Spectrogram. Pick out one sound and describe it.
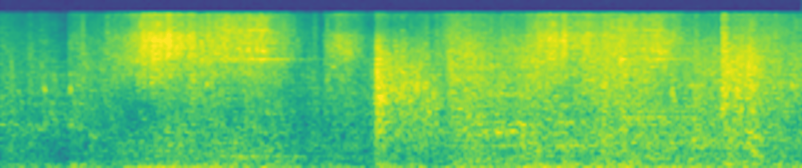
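Magic blasts and clashing effects burst loudly.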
